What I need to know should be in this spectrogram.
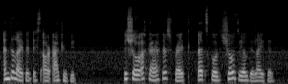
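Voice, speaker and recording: A woman delivers scripted instructional narration at a very quick pace. She explains each step in an orderly way as a tutorial narrator, at a middling pitch. A faint noise runs underneath. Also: expressive, darkish tone.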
